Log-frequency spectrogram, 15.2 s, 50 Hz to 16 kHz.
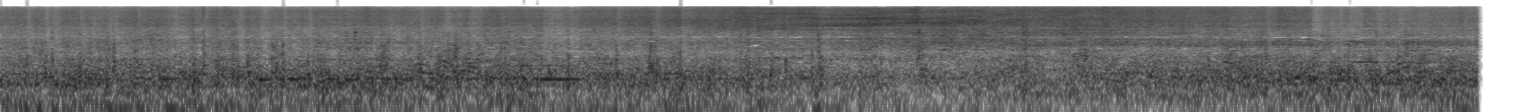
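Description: Coaches of a passing steam-hauled train running close by, wheels rumbling and clattering over the rail joints. Hissing grows louder around the middle as the GWR Manor class locomotive 7812 at the rear goes past.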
